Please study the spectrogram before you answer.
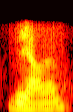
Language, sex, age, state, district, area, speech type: Hindi, male, 18-30, Rajasthan, Jodhpur, urban, conversation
